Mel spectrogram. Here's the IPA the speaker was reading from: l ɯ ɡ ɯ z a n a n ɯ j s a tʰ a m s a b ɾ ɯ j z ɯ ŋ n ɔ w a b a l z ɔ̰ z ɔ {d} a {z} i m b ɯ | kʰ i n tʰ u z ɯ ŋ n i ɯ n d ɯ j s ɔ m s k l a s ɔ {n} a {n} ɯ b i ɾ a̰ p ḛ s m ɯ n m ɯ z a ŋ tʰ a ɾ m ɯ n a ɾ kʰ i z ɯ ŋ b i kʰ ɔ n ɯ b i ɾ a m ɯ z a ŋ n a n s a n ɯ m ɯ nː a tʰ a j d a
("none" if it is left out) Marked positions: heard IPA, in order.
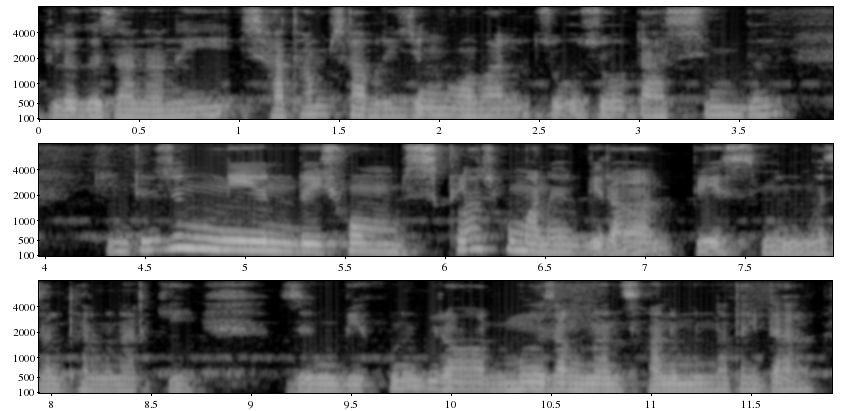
d, s, m, n

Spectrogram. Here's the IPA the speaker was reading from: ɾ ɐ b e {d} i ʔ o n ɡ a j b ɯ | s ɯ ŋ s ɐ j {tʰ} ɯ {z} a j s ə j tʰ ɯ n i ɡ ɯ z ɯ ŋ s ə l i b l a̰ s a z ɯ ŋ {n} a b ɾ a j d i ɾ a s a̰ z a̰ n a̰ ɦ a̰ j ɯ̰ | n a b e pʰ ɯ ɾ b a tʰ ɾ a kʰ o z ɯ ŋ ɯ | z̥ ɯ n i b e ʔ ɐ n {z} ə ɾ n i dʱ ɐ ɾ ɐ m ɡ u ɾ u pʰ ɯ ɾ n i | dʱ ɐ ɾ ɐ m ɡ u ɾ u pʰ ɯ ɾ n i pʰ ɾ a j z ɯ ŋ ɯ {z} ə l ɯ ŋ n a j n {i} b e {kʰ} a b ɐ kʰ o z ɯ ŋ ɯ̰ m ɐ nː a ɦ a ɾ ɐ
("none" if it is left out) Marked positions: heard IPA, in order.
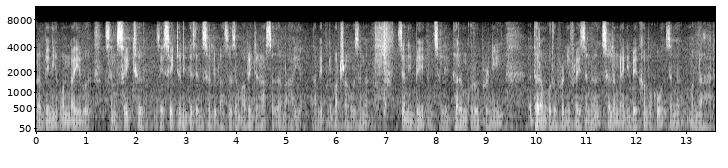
n, tʰ, z, m, s, s, i, kʰ

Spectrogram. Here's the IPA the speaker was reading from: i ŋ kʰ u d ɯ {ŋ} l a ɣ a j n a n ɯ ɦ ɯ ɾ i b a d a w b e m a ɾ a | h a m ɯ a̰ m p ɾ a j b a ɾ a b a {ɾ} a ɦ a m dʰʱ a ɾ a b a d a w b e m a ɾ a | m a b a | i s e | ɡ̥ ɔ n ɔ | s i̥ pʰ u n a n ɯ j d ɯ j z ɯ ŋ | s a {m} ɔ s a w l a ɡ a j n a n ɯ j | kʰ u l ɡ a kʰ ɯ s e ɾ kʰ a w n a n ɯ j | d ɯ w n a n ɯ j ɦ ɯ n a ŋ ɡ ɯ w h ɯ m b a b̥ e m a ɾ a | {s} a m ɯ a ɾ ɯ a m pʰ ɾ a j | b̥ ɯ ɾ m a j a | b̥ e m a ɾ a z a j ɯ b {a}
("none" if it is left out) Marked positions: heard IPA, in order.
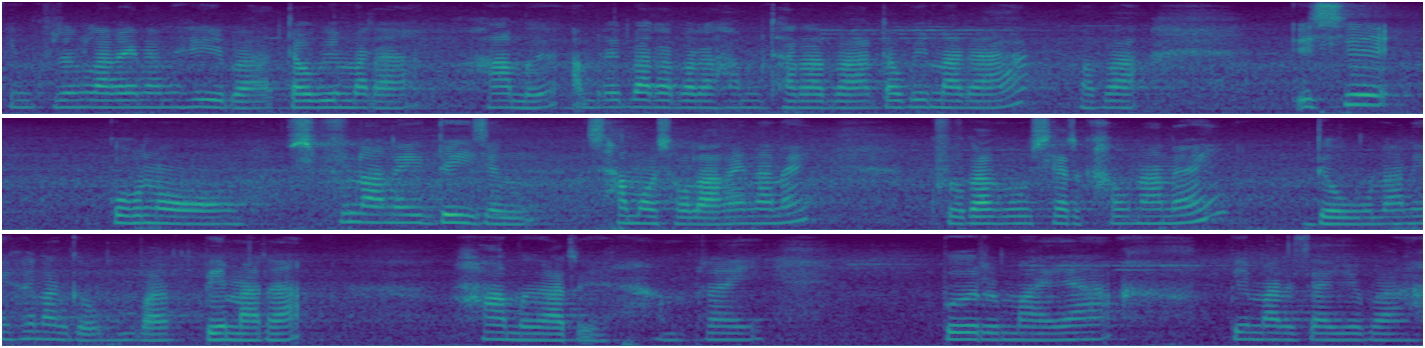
ŋ, ɾ, m, h, a

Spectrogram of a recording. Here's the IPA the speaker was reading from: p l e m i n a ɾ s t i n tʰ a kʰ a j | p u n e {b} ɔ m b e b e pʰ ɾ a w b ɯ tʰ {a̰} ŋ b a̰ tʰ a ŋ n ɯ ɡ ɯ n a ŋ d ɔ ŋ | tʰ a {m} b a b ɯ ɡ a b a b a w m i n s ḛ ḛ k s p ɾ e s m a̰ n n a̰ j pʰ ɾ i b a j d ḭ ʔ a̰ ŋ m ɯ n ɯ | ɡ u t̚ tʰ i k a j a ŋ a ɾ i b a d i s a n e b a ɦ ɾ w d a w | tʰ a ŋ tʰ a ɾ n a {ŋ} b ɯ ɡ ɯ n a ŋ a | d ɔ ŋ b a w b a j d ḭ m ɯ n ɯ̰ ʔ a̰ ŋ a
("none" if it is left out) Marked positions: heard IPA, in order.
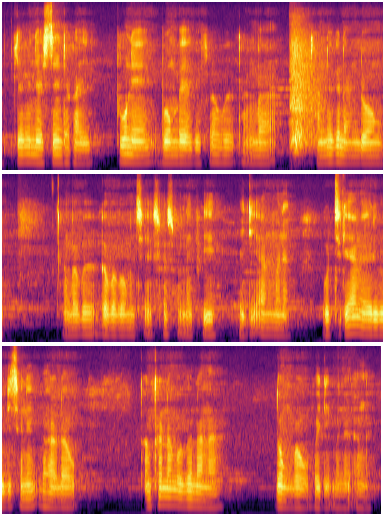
b, a̰, ŋ, ŋ

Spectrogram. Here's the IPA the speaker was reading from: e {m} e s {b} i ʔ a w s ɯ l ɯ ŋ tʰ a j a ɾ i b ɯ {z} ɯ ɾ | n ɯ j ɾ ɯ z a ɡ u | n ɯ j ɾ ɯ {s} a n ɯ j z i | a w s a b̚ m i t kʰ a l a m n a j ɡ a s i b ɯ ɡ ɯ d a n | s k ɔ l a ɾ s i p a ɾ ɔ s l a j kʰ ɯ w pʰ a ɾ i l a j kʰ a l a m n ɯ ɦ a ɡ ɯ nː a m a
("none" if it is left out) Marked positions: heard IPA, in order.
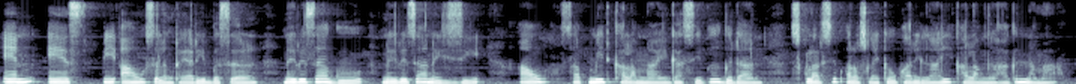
n, p, s, z

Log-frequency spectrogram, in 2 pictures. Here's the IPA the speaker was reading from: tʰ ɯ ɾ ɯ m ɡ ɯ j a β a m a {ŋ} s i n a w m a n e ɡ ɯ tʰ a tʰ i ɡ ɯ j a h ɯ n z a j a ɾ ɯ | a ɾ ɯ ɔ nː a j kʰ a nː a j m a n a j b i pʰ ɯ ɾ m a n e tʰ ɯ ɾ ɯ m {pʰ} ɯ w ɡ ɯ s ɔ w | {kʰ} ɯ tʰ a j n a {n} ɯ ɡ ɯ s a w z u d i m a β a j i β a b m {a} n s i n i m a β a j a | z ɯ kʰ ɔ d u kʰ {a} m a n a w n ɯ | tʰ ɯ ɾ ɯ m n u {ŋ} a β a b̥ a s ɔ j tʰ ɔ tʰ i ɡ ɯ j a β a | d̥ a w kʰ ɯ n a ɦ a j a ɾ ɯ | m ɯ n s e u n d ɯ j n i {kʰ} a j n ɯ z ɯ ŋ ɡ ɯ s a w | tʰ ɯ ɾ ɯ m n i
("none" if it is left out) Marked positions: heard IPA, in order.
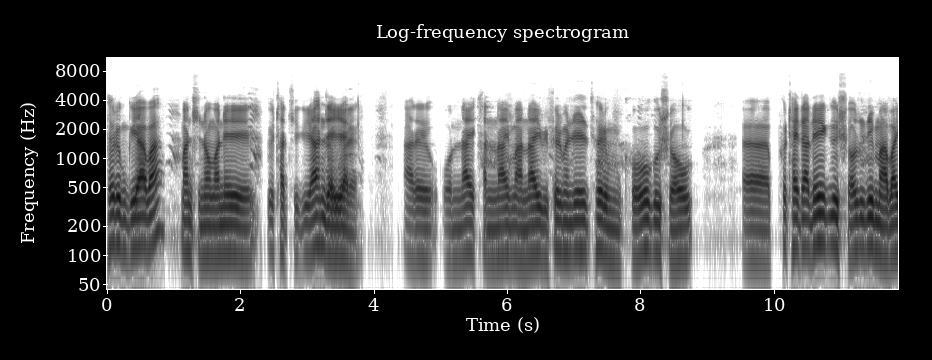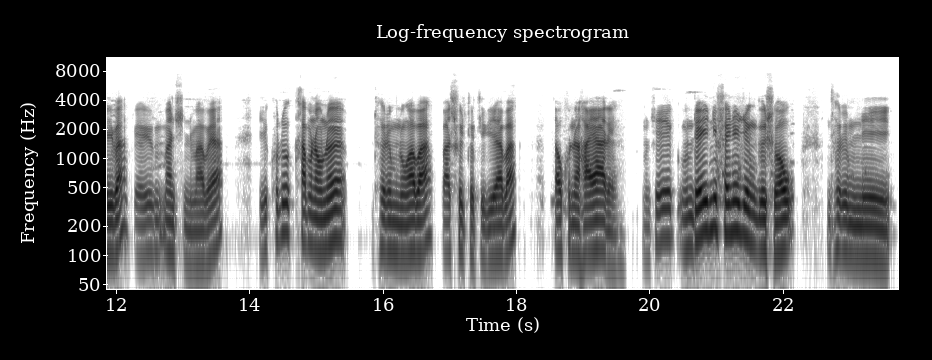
n, kʰ, pʰ, n, a, a, ŋ, pʰ

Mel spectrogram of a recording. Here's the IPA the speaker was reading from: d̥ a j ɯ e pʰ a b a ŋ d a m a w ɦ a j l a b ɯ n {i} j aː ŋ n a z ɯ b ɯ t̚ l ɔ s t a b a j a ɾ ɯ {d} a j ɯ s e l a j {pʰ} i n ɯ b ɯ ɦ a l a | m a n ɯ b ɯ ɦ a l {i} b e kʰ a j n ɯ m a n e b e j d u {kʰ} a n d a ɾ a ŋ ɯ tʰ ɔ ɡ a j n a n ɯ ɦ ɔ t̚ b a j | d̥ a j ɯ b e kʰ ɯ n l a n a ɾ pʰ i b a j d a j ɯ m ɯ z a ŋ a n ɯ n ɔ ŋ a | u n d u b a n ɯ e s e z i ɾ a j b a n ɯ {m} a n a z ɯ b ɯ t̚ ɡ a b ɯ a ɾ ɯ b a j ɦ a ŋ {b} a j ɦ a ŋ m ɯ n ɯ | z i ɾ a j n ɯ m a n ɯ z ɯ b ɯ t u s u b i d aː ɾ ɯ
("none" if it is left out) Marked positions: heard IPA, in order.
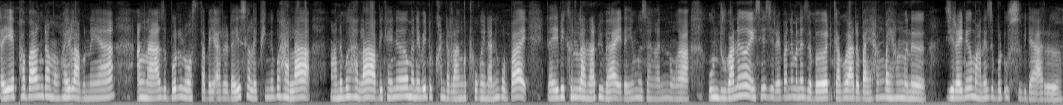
a, d, pʰ, a, kʰ, m, b

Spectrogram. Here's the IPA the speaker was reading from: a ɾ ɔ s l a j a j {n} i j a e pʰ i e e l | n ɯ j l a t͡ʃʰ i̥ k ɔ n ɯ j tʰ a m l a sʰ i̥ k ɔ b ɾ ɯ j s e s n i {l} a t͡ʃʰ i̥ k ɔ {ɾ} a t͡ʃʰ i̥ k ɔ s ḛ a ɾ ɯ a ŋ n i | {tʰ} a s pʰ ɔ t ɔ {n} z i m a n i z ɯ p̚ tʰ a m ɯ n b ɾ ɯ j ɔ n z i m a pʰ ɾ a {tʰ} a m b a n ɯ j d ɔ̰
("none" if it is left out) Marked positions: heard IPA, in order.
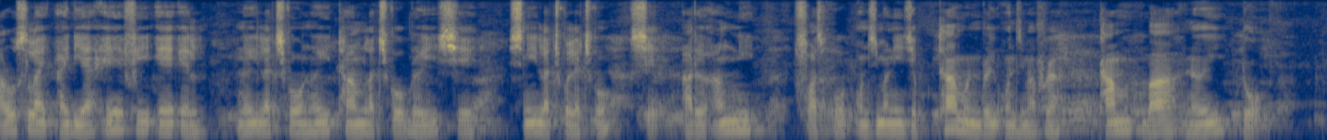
d, l, l, pʰ, n, tʰ

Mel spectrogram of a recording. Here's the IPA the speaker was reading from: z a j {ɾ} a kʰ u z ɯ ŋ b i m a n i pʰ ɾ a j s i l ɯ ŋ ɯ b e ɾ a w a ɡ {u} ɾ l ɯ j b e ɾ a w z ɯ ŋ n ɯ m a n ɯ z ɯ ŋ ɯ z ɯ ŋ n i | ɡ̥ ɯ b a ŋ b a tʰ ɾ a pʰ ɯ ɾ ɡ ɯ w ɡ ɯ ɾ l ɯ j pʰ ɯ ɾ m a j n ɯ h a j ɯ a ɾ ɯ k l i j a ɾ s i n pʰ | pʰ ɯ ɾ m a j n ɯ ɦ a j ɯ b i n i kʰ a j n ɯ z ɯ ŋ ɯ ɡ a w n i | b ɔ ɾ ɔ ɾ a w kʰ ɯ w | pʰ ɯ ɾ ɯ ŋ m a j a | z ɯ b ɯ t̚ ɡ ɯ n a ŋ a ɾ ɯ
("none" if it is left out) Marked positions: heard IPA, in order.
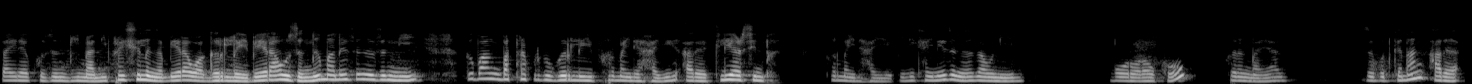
ɾ, ɯ

